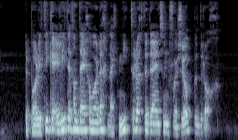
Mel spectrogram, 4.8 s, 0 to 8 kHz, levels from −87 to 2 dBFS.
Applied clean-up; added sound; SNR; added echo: none; none; none; none.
